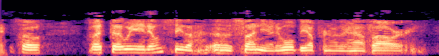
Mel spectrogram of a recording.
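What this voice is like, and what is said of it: Canadian accent. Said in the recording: “If I'm listening correctly to your accent, you are a Canadian.”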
